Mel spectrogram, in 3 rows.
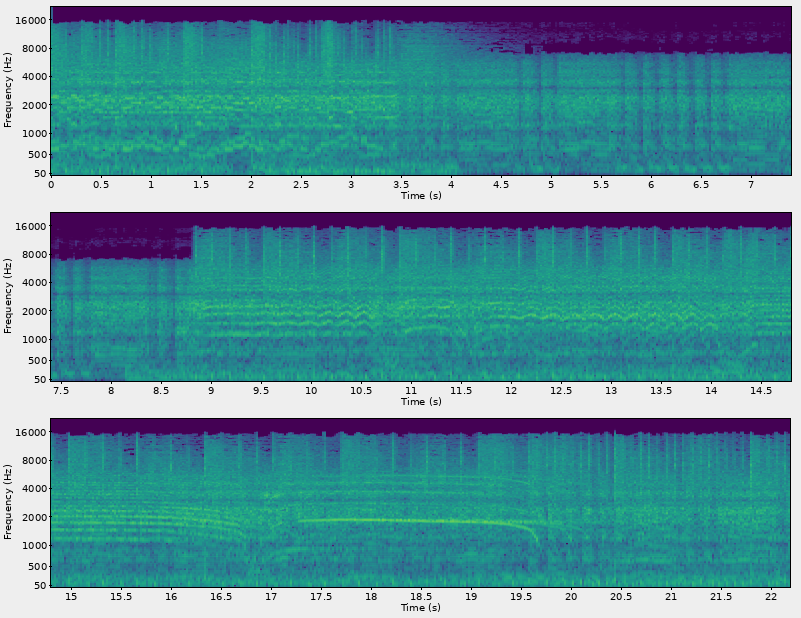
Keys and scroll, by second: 3.0 shift+F5, 3.5 Return, 10.1 i, 15.2 alt+i, 16.1 g.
